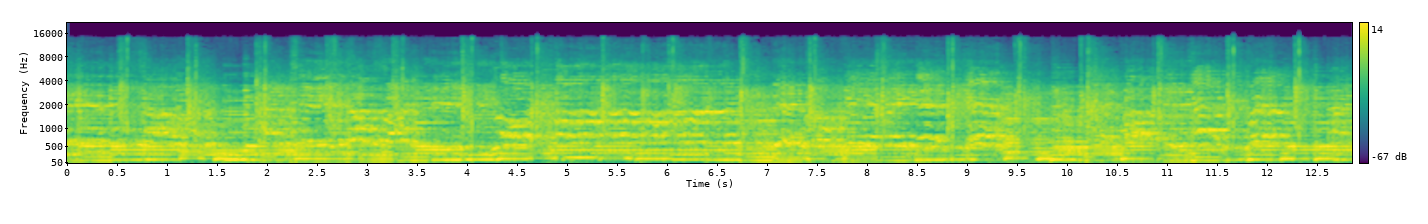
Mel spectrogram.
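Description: A small gospel choir singing together with keyboard and electric guitar accompaniment, over a steady beat of sharp strikes.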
